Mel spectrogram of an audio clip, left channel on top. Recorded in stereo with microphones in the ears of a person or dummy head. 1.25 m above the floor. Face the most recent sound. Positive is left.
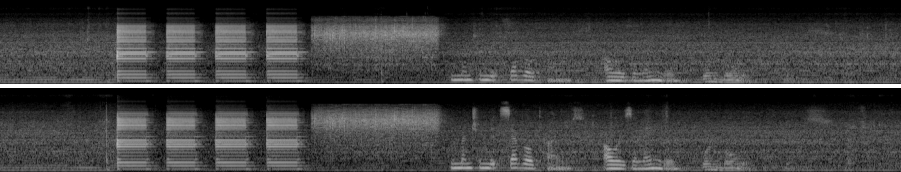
turn(degrees=-45)  # may be behind; listen again after turning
